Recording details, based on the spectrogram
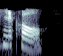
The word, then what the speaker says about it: Nicole: My name is Nicole. – Nicole, okay, very good. N-I-C-O-L-E, is it? – Yeah, mm-hmm.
